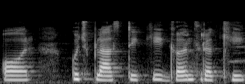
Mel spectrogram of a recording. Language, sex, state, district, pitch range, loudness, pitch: Hindi, female, Chandigarh, Chandigarh, 200-215 Hz, -17 LUFS, 205 Hz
